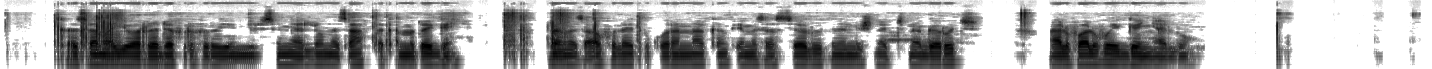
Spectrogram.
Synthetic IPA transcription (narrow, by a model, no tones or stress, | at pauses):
kʰə̰səmajɛwərːəd̪əfɨɾfɨɾujɛmːilsɨmjalːəwməsʼhaft̪ʰəkʼəmːɨt̪ʼojɪɡːəɲːal | bəməsʼhafulajt̪ʼɨkʼuɾɨnːakʰɨnfjɛməsasəlut̪ʰɨnɨnːɨʃnət͡ʃːnəɡəɾo̞t͡ʃː | ʔalfoalfo̞jɪɡːəɲːalːu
